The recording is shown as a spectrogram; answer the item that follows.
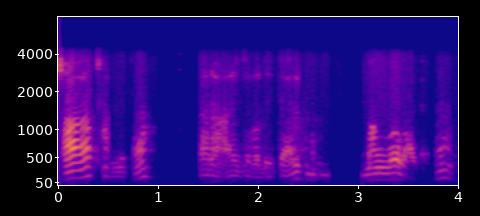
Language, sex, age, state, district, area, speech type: Nepali, male, 45-60, West Bengal, Jalpaiguri, rural, conversation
